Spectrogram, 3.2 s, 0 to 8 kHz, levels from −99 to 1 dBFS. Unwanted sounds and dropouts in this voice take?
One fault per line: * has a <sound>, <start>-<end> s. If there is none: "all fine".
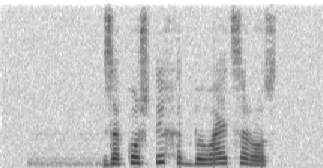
all fine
